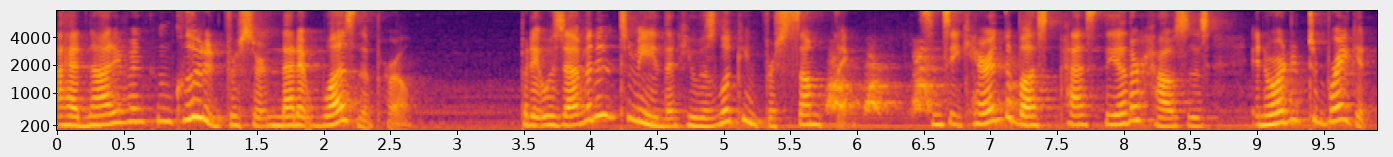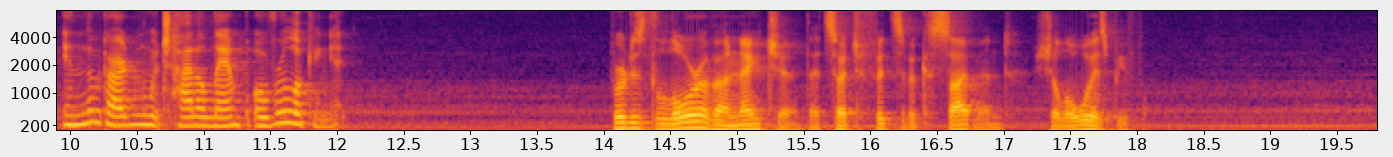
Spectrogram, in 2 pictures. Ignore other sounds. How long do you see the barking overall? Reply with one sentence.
The barking can be heard for 2 seconds in total.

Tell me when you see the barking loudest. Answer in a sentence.
The volume of the barking peaks at 6 seconds.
